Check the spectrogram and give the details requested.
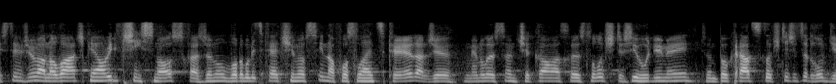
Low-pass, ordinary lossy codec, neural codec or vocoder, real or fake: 7.2 kHz; MP3, 64 kbps; codec, 16 kHz, 0.5 kbps, X-Codec, HuBERT features, trained on balanced general audio; fake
